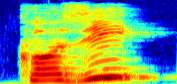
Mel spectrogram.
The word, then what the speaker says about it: così: Così cantava. So words that end in a stressed syllable and the ultimate syllable is stressed cause a doubling.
